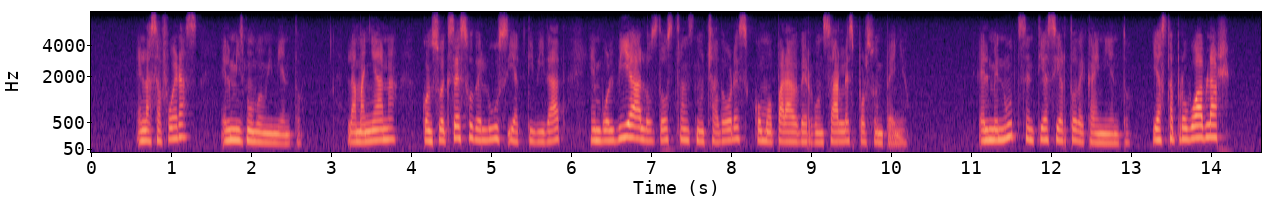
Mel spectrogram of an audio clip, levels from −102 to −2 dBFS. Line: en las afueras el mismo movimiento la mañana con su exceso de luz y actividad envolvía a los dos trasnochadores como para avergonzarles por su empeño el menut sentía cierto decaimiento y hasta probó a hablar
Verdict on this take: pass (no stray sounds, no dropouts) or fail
pass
